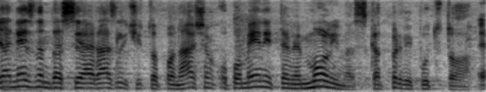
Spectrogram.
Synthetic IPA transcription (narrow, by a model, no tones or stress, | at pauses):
jaːneznamd̪asejaːɾaːzlit͡ʃit̪opo̞naːʃamopomeːnit̪ememo̞limʋaskad̪̚pr̩ʋipuːt̪ːoː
